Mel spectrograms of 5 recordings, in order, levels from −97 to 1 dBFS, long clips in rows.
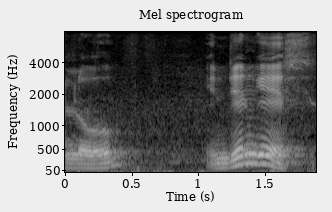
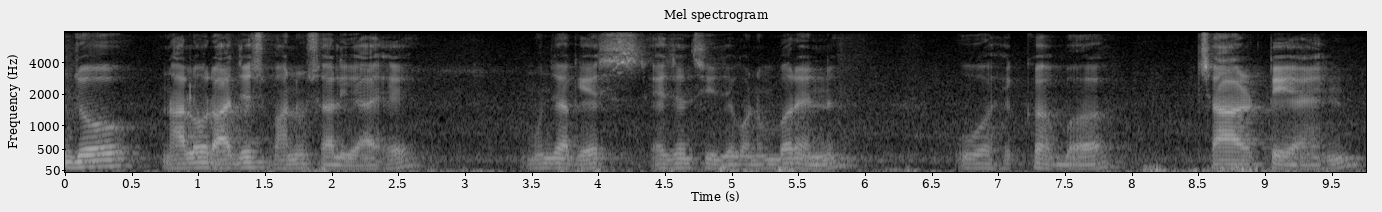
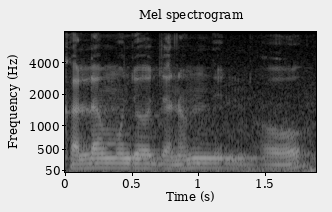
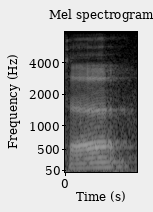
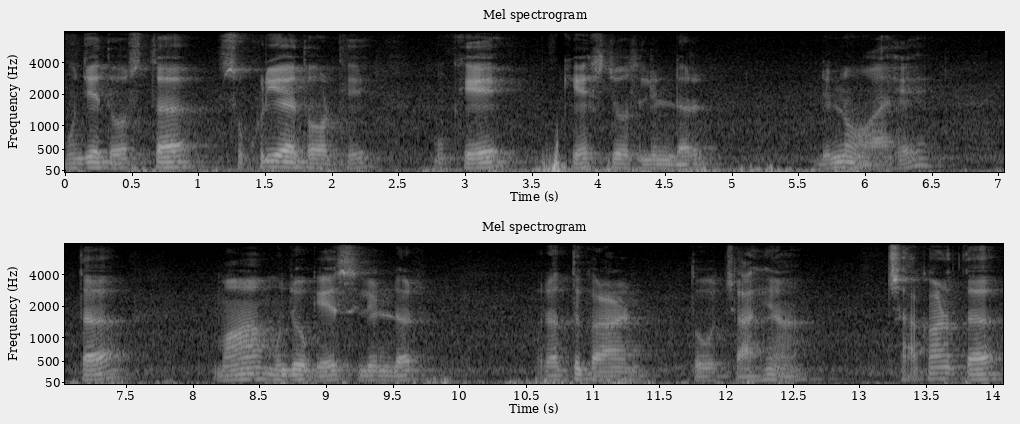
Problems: constant background noise, echo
